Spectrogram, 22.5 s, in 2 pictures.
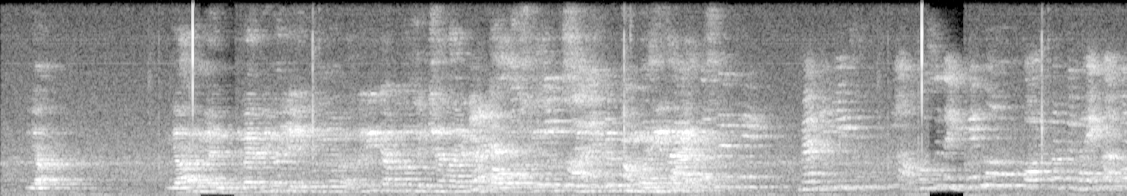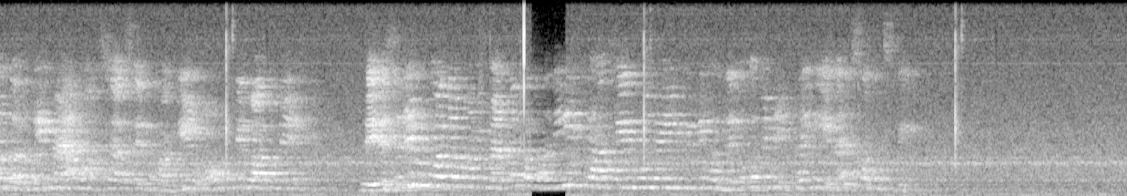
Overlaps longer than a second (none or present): present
